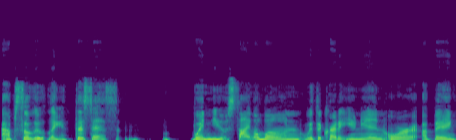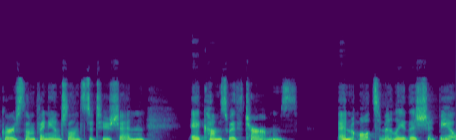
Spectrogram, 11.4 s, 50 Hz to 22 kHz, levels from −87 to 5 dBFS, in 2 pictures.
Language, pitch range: English, 170-220 Hz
